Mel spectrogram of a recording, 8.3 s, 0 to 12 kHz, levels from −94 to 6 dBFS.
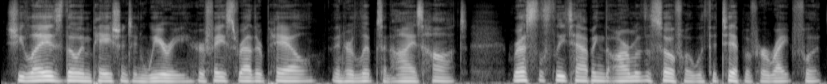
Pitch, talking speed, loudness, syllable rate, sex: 140 Hz, 225 wpm, -17 LUFS, 5.1 syllables/s, male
